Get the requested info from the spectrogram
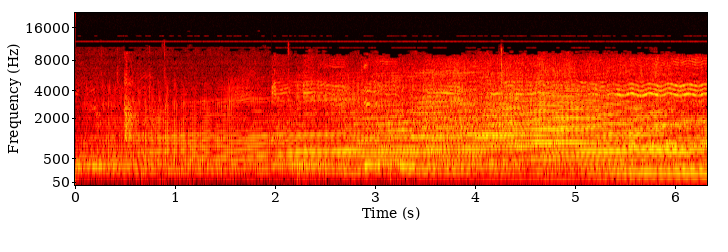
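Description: Engine of a radio-controlled aerobatic model airplane, its pitch climbing steadily over about three seconds as it powers through a manoeuvre, then holding and easing down slightly.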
